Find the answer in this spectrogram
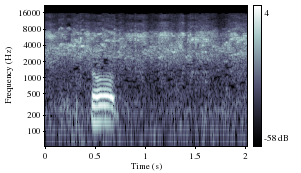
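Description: Dense, steady chatter of many small caged birds chirping and twittering at once, high-pitched and continuous.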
